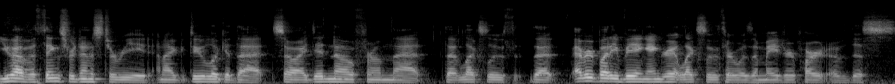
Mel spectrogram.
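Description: A man with an American accent and a plain, everyday voice speaks at a fairly quick pace and medium pitch with fairly even intonation and hardly any pauses, on a very clean recording with a silent background. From New Orleans then Ohio. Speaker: co-host friend, comics novice. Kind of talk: casual chat.

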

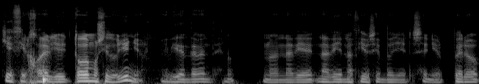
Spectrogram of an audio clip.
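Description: On a very clean recording with a silent background, a man speaks very fast at medium pitch with fairly even intonation. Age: 40s. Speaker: podcast host, software developer. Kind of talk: casual chat.

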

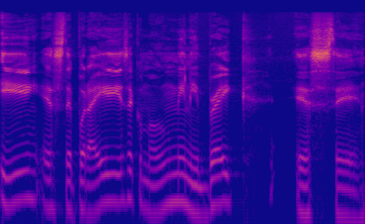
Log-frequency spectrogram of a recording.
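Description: The man's pitch is medium and varies in an ordinary way. Noticeable background noise can be heard. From Costa Rica, Desamparados. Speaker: church administrator and music minister. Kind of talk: casual interview.

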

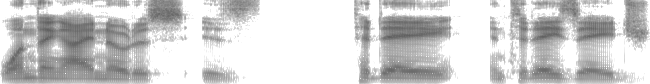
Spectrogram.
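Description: A man's voice carries a bright, sharp tone with ordinary pitch variation. It comes through on a very clean recording with a silent background. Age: 50s. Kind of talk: Bible teaching in casual chat. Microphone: audio glitches from new setup.

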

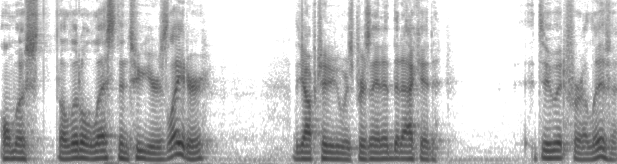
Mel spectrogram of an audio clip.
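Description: Speaking very fast yet with long, frequent pauses, a man with an American accent keeps a medium pitch and fairly even intonation on a very clean recording with a silent background. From East Tennessee. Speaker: associate pastor. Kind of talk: casual interview.

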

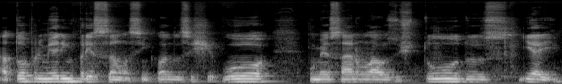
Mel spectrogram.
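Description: Room echo can be heard as a man speaks in a medium-pitched voice with monotone, flat intonation at a fairly slow pace. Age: 30s. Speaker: neuropsychologist and podcast host. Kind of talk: casual interview and educational talk.

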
